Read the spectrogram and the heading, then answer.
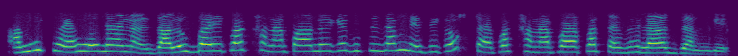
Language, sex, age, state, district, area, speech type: Assamese, female, 60+, Assam, Nagaon, rural, conversation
